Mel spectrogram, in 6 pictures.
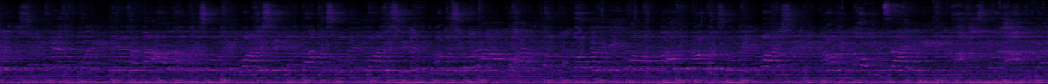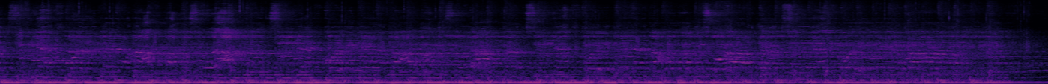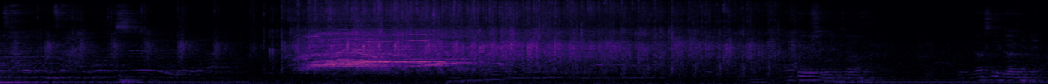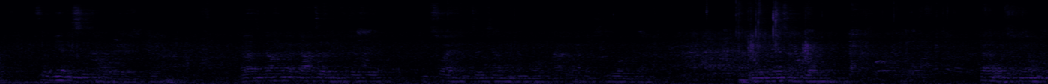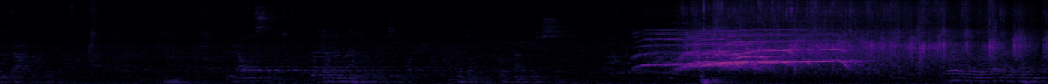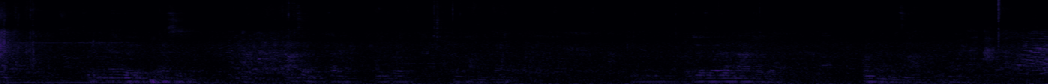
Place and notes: Legislative Yuan, Taiwan - occupied the Legislative Yuan
Student activism, students occupied the Legislative Yuan（Occupied Parliament）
